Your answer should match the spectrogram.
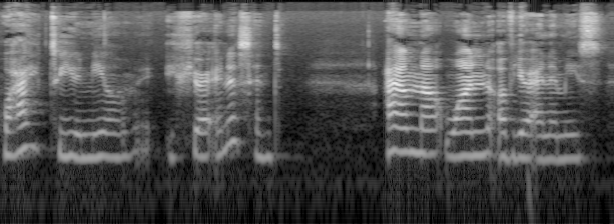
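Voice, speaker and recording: A tender young gentlewoman as a woman narrator acts her with a high, bright voice. She is devoted and passionate, imploring and full of grief, in dramatic storybook style. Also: fairly even intonation, moderate pace. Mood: sorrowful, tender. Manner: earnest, emotive, imploring. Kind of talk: dramatic audiobook character acting.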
